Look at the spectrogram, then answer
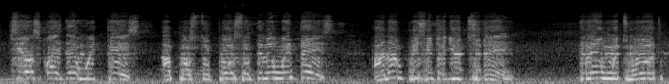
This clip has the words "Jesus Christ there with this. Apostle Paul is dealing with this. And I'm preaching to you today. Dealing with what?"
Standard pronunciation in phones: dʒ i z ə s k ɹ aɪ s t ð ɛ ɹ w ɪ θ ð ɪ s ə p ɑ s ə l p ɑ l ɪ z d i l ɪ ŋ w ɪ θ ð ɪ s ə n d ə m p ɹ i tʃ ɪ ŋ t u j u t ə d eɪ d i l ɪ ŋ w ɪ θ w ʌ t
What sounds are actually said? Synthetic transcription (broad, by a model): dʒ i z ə s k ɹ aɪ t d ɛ w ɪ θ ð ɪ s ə p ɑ s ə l p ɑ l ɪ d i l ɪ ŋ w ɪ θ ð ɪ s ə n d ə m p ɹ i s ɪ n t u j u t ə d eɪ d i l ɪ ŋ w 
